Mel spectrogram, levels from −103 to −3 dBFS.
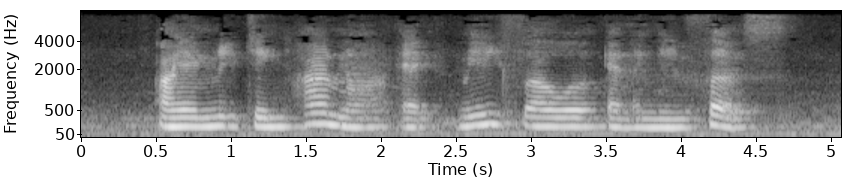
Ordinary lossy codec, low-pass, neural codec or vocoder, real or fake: MP3, 32 kbps; 7.2 kHz; codec, 24 kHz, 0.9 kbps, WavTokenizer, medium music audio release; fake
